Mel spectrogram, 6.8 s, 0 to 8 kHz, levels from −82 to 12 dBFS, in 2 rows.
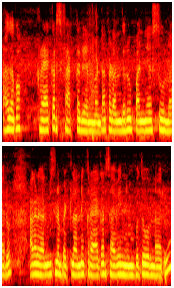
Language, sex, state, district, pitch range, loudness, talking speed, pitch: Telugu, male, Andhra Pradesh, Anantapur, 160-180 Hz, -13 LUFS, 160 wpm, 170 Hz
